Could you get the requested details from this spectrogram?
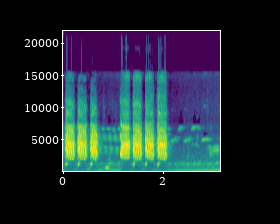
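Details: Asian pied starling (jalak suren) in lively full song, used as a lure to excite other starlings into singing: seven harsh, buzzy, rasping notes in two quick bursts of three and four, then quiet.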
